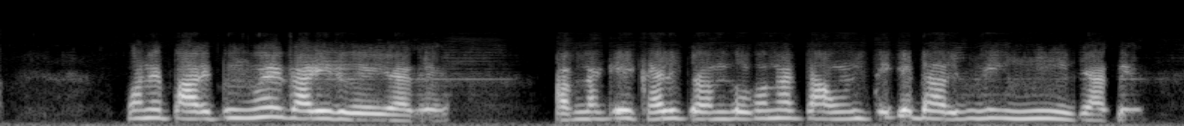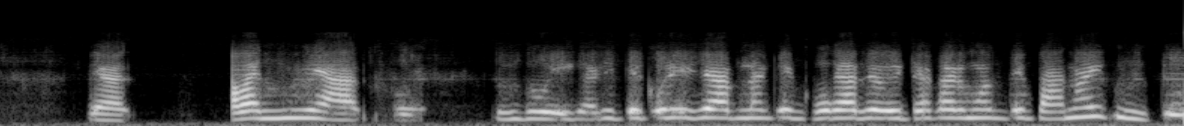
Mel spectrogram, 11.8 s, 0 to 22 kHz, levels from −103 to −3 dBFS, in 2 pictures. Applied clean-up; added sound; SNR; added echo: neural diffusion model UNIVERSE++.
